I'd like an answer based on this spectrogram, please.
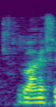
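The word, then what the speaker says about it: Rouen: 루앙에서 유명한 거 두 가지. 아, 이러면 뭐 루앙 사람도 화내는 거 아니야? 정확한 프랑스어 발음은 후앙이고요. 후앙하니까 갑자기 그 환풍기 생각나죠? 그래서 후앙 카테드랄이라는 게 이 작품의 원제인데, 이게 한 작품이 아니에요.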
